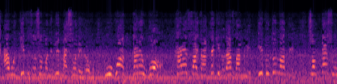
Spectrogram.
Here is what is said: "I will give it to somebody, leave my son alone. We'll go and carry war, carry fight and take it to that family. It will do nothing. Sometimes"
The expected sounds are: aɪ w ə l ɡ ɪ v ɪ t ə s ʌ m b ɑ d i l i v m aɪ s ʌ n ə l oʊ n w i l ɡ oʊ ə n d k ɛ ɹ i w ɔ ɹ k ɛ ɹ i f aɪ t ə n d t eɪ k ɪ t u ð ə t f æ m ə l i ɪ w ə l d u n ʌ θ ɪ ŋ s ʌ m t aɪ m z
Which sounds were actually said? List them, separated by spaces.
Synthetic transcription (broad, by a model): aɪ w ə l ɡ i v ɪ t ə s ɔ m ɑ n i l i v m aɪ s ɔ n ə l oʊ n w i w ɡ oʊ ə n k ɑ ɹ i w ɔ k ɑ ɹ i f aɪ t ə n t eɪ k ɪ t u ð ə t f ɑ m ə l i ɪ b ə d u n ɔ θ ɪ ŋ s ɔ m t aɪ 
